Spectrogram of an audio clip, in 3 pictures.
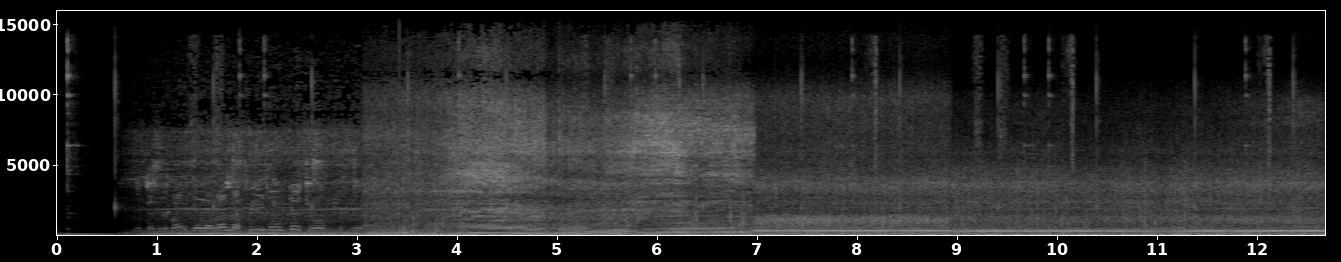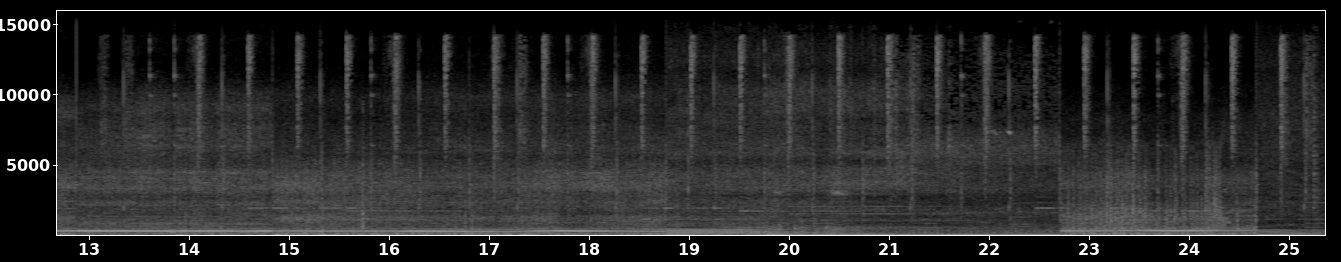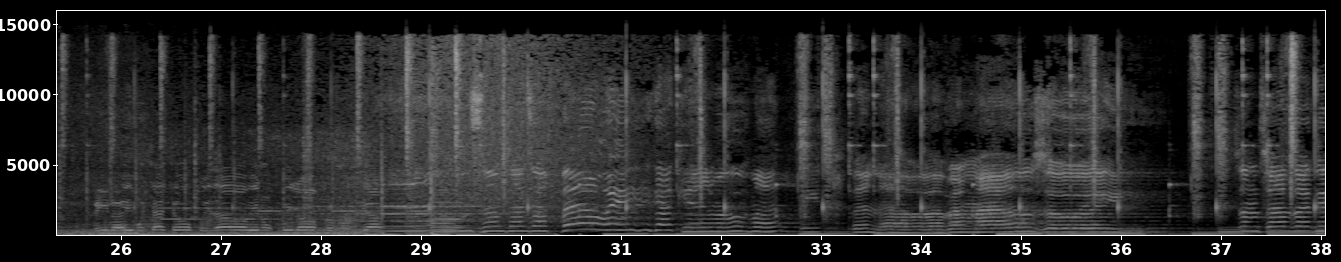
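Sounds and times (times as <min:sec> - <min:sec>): vehicle engine running hard: 0:00.7 - 0:29.6
wind rushing over microphone: 0:01.6 - 0:26.2.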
